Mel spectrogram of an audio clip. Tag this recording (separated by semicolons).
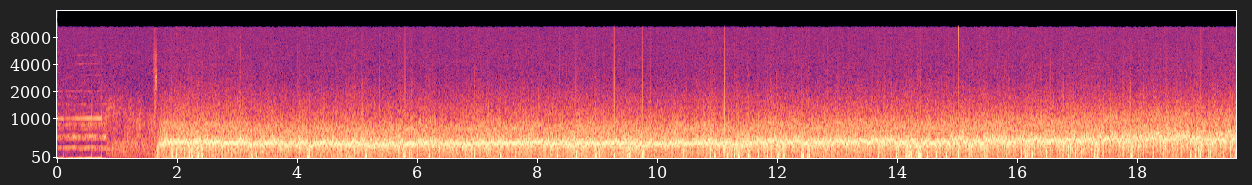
char-rnn; generative; network; neural; recurrent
